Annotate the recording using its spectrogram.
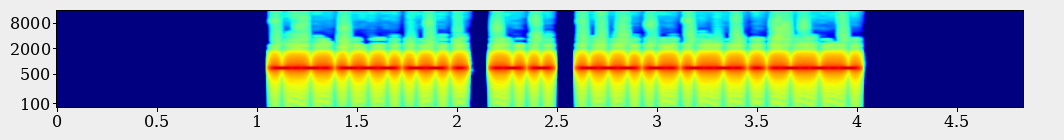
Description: Morse code, heard as a keyed tone, about 50 wpm, 700 Hz. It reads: COME AT ONCE.
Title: Sentences from Top 300 Words 50wpm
